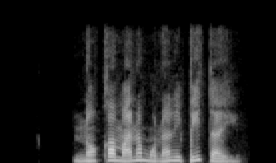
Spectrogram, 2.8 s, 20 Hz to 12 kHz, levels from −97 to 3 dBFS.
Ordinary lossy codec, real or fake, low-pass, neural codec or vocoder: MP3, 96 kbps; fake; 9.9 kHz; vocoder, 22.05 kHz, 80 mel bands, WaveNeXt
